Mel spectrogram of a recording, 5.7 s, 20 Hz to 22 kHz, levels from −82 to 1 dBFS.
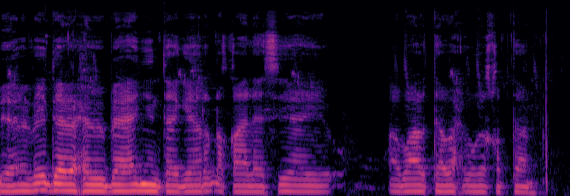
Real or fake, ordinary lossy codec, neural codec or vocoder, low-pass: real; none; none; none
